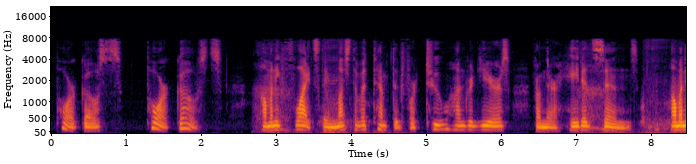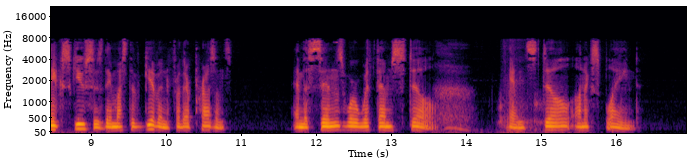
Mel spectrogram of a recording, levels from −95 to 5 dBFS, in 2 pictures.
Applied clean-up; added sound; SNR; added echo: neural separator model SepFormer DNS4.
